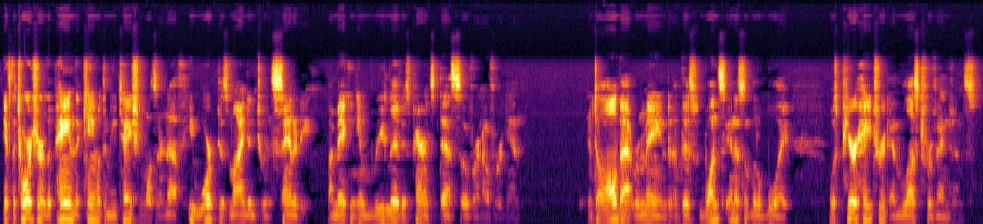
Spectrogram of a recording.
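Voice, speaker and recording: A man's voice: fairly low pitch, normal speed, fairly bright tone, husky, muffled recording. A man reading a story aloud as a storyteller, in dramatic scripted narration.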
